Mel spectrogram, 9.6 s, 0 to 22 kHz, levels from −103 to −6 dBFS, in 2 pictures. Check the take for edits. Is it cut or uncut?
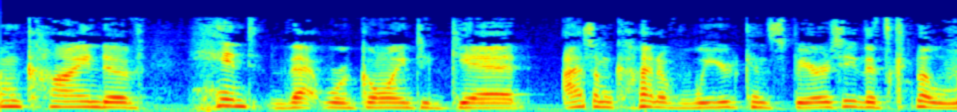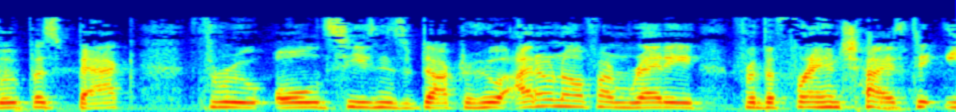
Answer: cut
